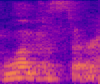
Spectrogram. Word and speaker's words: Lancaster: Lancaster.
